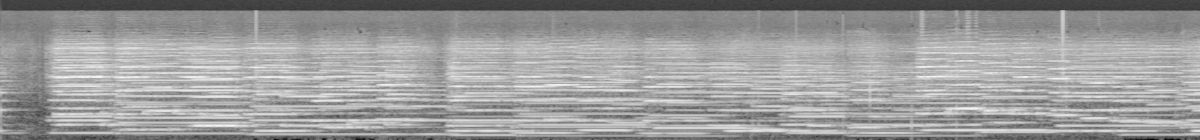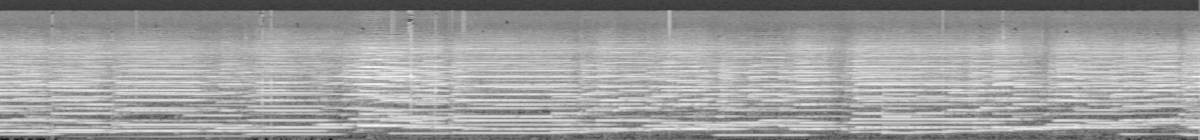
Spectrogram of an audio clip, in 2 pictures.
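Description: A quartet of four clarinets playing together in parts, several lines of held and moving notes at once. There is a short break in the playing about half a second in, then it runs on without pause.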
